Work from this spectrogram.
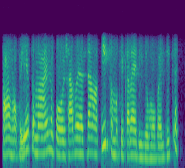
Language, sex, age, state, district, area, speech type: Sindhi, female, 30-45, Gujarat, Kutch, rural, conversation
